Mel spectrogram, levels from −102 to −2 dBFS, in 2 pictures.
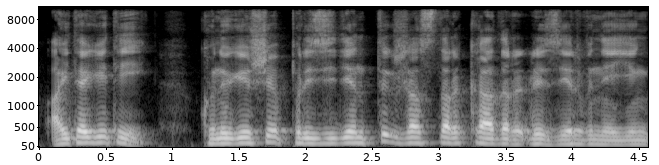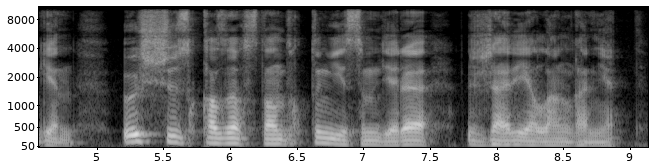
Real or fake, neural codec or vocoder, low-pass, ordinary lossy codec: fake; vocoder, 24 kHz, 100 mel bands, Vocos; 9.9 kHz; none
